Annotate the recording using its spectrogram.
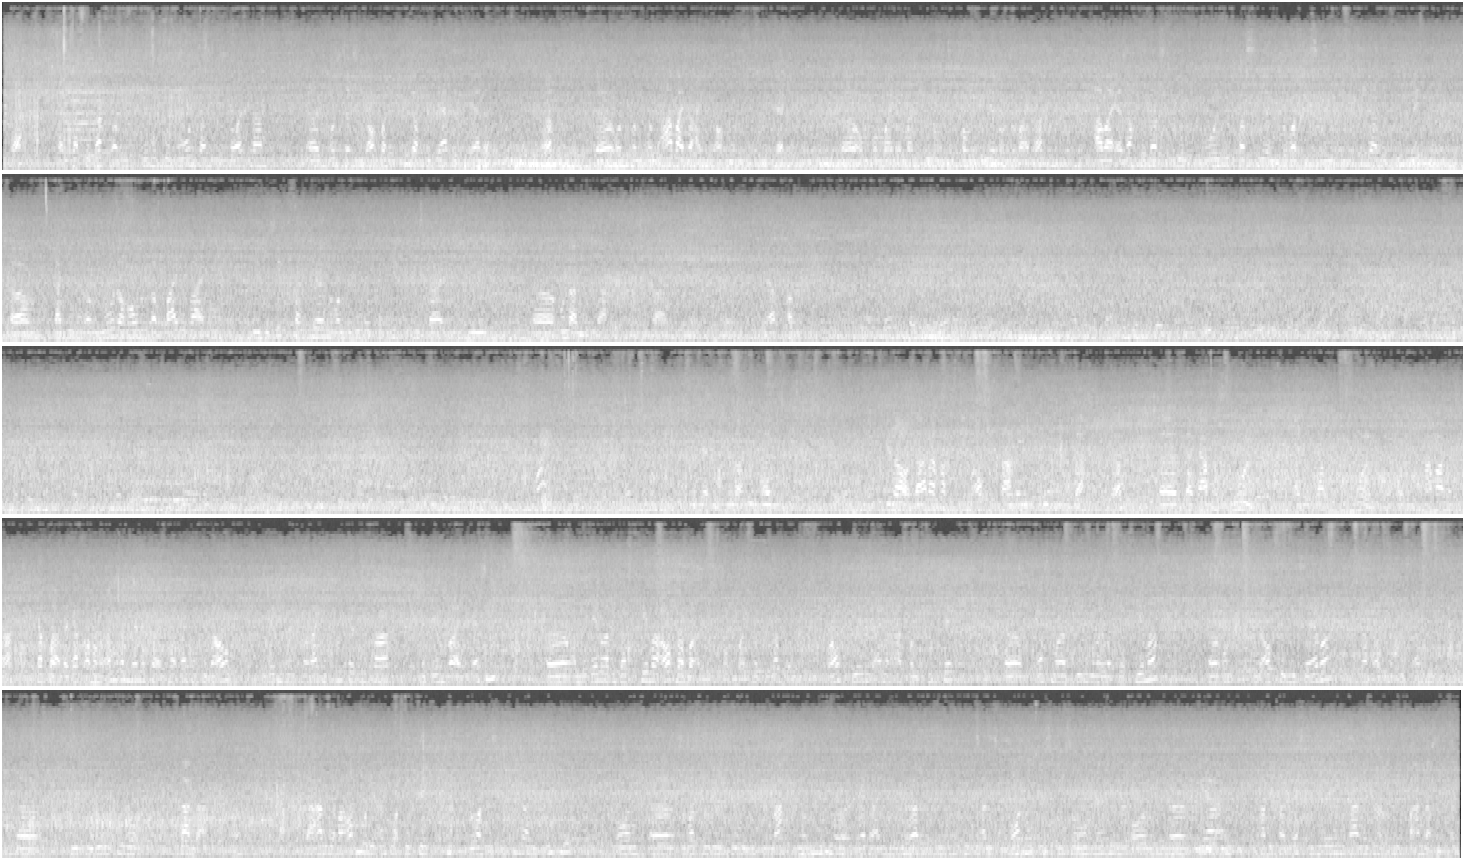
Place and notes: Wiesbaden, Kurpark, Gespräch
fontäne, Umgebungsgeräusche und Telefonierer ...
Wiesbaden, Germany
